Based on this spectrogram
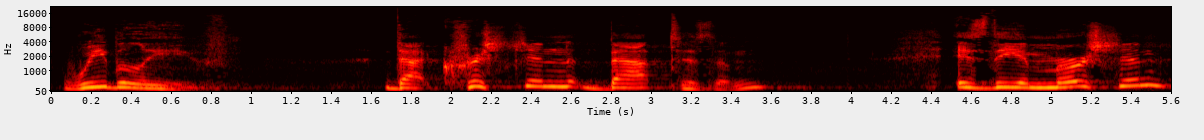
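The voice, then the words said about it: Slow, deliberate reading. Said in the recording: “read it slowly”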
